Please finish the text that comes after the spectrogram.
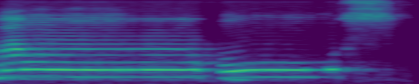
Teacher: Jangan man ya Bu, mang disamarkan ke ong kalau nun ketemu qaf ikhfa hakiki ya berdengung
